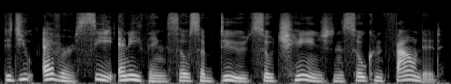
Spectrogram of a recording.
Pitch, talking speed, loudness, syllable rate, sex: 175 Hz, 160 wpm, -20 LUFS, 4.4 syllables/s, female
